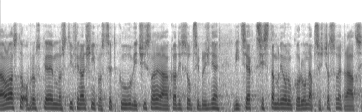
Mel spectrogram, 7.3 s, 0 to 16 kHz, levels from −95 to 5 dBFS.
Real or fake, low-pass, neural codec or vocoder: fake; 7.2 kHz; codec, 16 kHz, 16 kbps, FunCodec, trained on LibriTTS, 50 frames a second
